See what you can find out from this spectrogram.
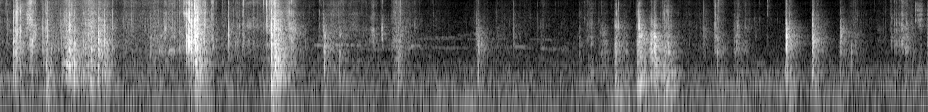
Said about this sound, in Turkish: İlk defa bıçakla kargo açıyorum sanırım.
